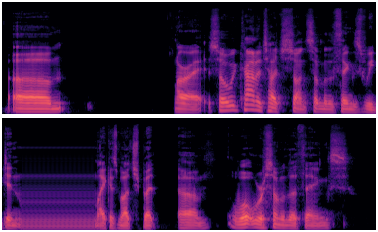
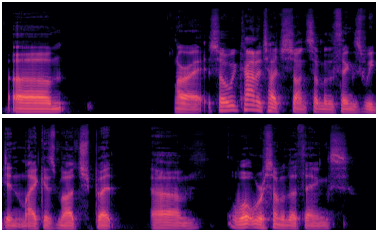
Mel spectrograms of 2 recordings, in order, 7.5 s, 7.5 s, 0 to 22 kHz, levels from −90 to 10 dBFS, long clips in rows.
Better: second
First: audio freezing; at 4 s for 0.5 s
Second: none

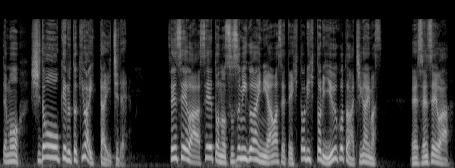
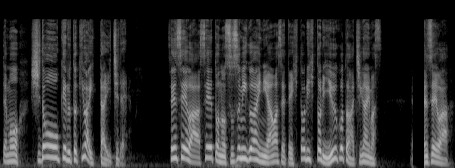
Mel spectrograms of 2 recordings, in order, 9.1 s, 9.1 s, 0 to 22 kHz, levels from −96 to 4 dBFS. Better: first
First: none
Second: audio cutting out; at 8.5 s

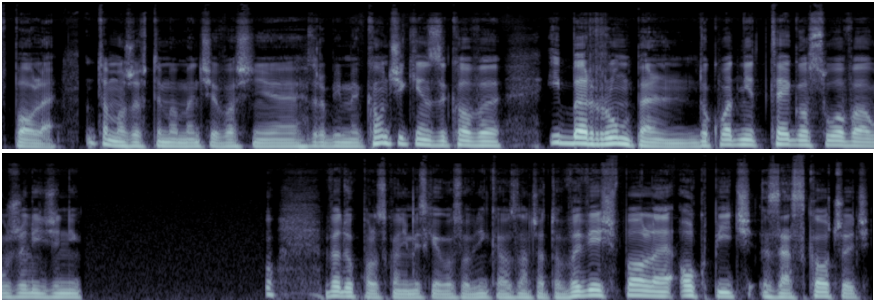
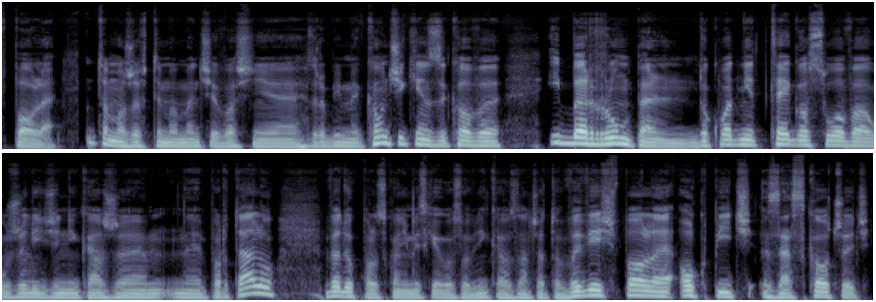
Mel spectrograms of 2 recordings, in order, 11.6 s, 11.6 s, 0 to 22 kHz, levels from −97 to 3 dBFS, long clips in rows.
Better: second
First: audio cutting out; at 6.5 s for 1 s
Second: none

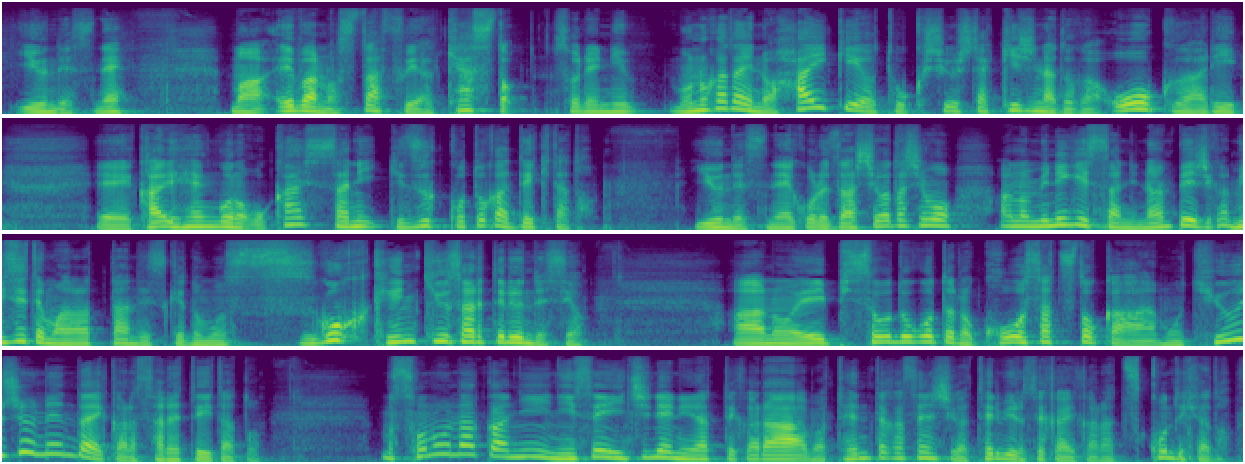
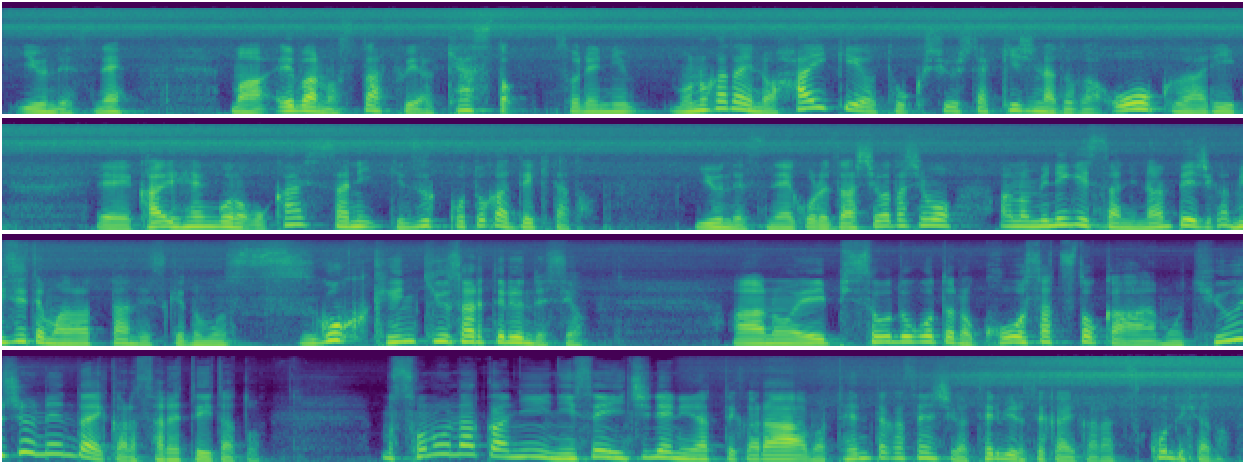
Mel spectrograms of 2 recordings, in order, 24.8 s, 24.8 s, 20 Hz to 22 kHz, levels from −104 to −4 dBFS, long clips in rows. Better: first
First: none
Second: hiss; loud; throughout; 9 dB below the speech

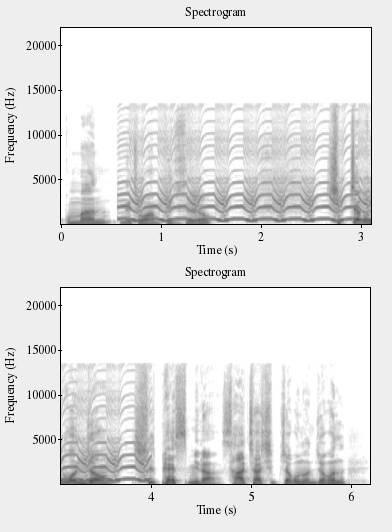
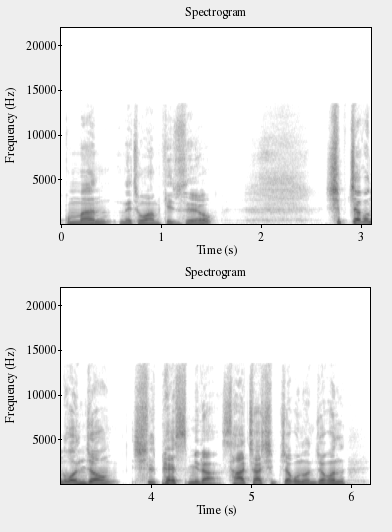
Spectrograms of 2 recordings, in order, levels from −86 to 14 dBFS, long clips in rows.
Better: second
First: siren; noticeable; from 0.5 to 4 s; peak 2 dB below the speech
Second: none

